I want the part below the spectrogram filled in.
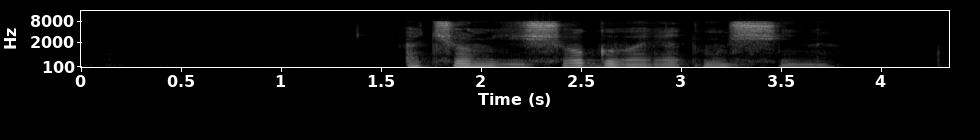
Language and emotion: Russian, neutral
